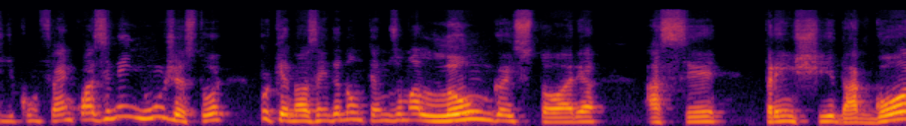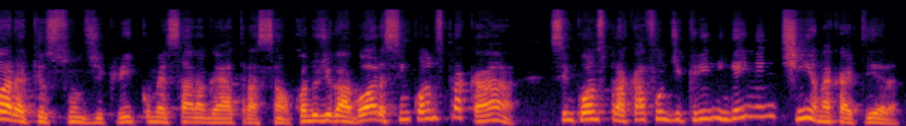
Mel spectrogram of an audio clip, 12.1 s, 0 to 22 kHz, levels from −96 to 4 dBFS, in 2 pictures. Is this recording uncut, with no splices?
yes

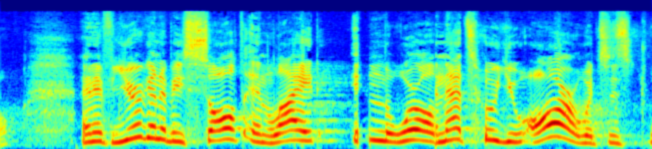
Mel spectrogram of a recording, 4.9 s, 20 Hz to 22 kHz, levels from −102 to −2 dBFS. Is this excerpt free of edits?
no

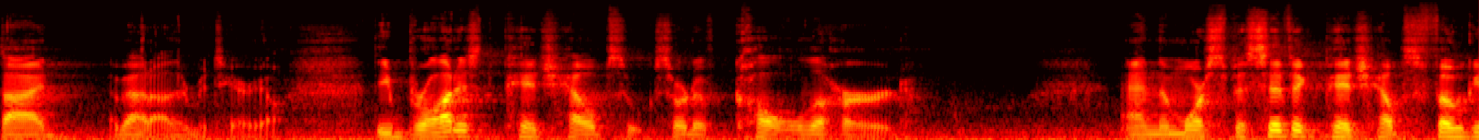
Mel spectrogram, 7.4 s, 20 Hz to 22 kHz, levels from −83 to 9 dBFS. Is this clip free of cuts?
yes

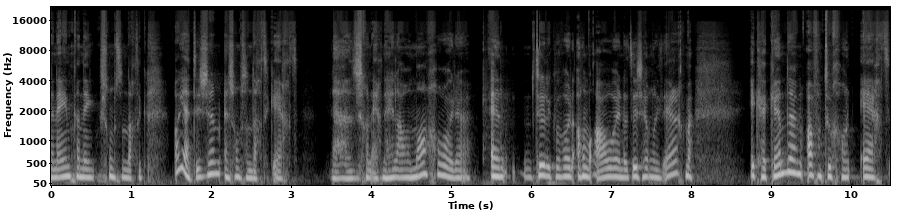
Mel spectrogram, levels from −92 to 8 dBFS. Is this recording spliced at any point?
yes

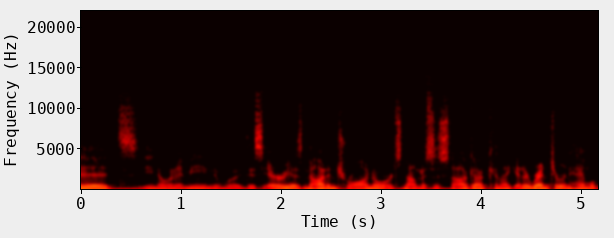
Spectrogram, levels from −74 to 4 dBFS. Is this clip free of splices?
yes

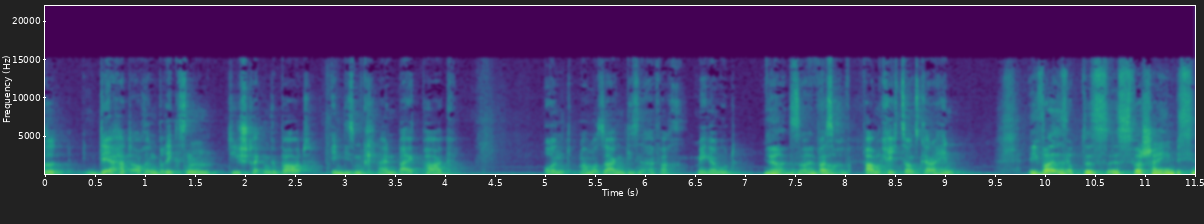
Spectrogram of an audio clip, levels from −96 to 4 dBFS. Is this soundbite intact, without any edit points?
no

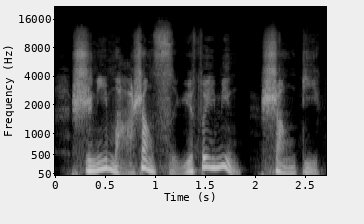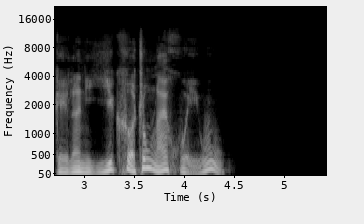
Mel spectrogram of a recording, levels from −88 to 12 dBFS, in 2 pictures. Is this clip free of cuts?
no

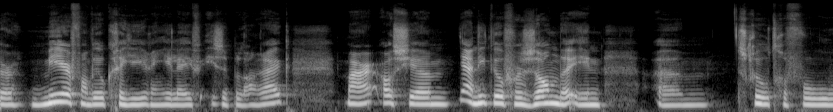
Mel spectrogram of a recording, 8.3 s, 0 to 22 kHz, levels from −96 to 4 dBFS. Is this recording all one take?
yes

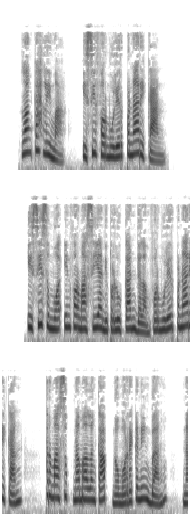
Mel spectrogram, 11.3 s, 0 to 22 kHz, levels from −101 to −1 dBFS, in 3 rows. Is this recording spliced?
yes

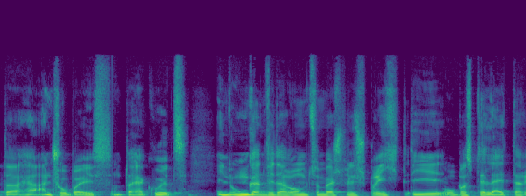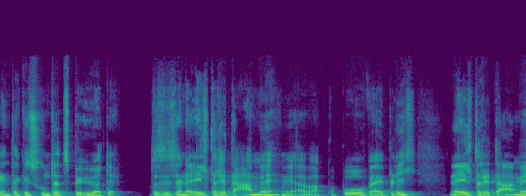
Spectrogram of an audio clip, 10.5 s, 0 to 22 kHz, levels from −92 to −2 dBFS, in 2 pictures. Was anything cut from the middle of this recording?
no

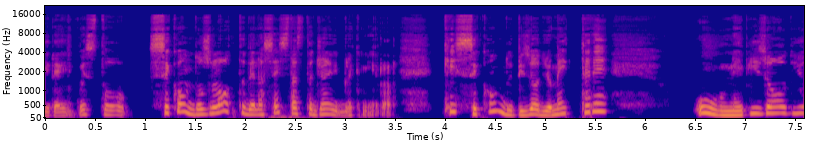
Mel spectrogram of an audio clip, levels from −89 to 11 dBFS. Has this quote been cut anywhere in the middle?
no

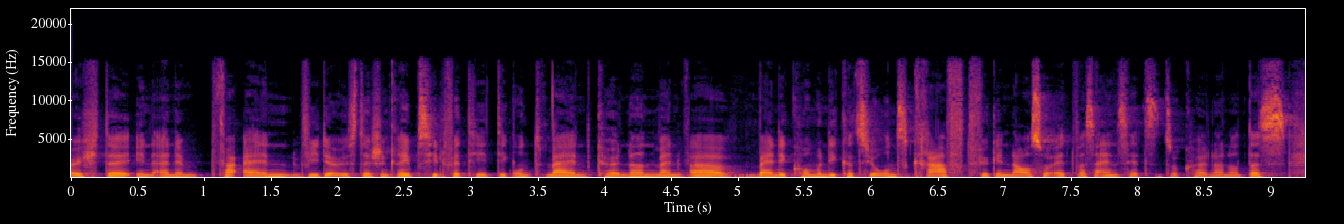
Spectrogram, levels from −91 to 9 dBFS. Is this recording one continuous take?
no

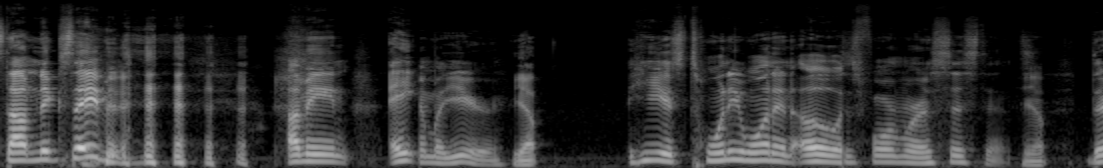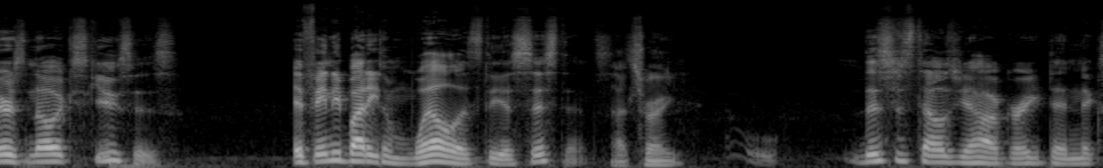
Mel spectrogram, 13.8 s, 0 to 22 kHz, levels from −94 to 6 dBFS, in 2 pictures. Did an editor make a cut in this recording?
yes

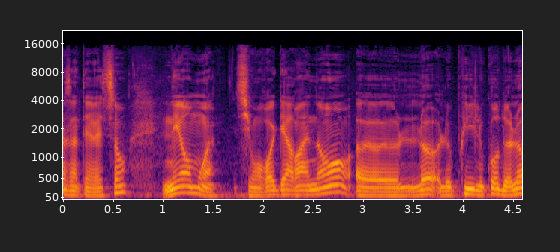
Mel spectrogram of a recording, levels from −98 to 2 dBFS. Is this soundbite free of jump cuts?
no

